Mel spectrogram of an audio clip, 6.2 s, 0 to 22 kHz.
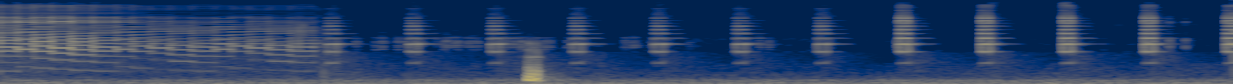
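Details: Traxxas 4-Tec 3.0 Corvette, ESC setup on 3-cell battery holding full throttle at switch-on: falling run of tones then short high chirps about two per second; ESC keeps cycling its beep sequence, setup possibly done wrong, not confirmed.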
